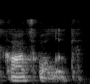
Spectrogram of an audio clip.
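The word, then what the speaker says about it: codswallop: Um I would call it a I would pronounce it as CW swallop and you would be correct. So it's cod swallop.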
